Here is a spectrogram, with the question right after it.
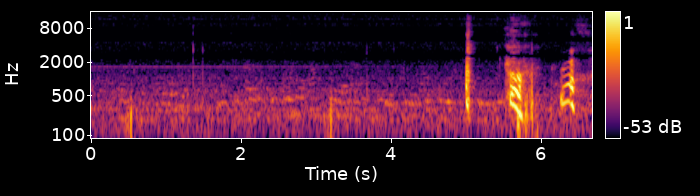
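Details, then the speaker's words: Infant waking up with a sneeze: a sharp burst, then a fuller sneeze and a brief voiced sound in a quiet room; sneezing. "Bless you. That was a big sneeze. Got another one? I can feel it building."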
